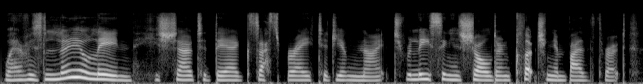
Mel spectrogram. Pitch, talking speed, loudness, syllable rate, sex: 210 Hz, 160 wpm, -17 LUFS, 4.8 syllables/s, female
